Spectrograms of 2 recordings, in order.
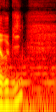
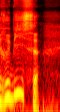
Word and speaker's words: Rubis: 2 ans en arrière je disais Ruby et les abonnés m'avaient dit mais non investe faut prononcer le S c'est rubis et c'est pour ça que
